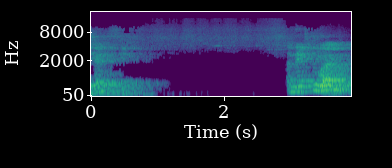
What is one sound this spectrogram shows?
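A duster rubs across a blackboard.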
